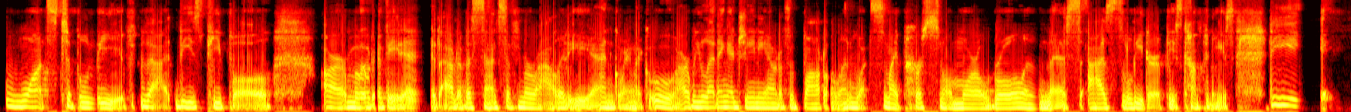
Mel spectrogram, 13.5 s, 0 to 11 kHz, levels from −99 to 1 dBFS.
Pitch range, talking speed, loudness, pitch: 135-155 Hz, 185 wpm, -18 LUFS, 145 Hz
